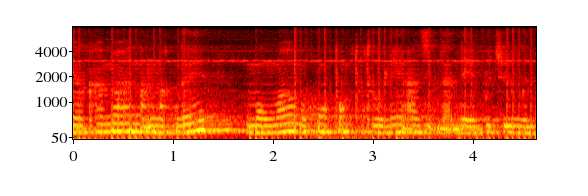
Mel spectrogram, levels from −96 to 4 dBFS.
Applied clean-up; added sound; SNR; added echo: none; none; none; reverberation time 2.0 s.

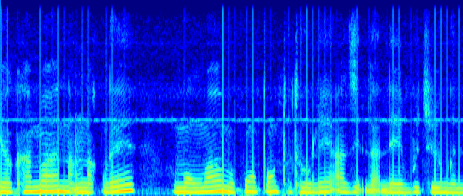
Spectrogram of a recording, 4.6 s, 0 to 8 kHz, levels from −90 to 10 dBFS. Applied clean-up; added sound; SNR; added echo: none; none; none; none.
